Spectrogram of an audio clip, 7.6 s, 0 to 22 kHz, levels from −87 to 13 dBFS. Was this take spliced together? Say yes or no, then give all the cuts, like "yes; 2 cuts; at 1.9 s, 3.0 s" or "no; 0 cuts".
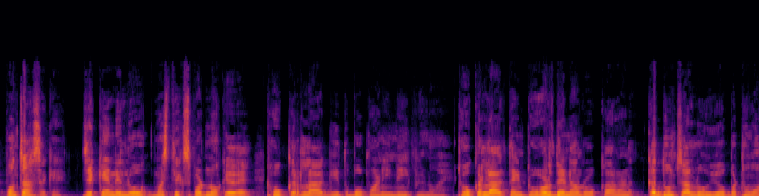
yes; 2 cuts; at 2.6 s, 4.5 s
